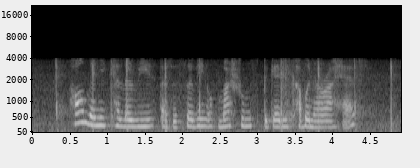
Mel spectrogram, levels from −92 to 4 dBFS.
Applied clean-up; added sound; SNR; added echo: none; Squeak / Walk, footsteps; 14 dB; none.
